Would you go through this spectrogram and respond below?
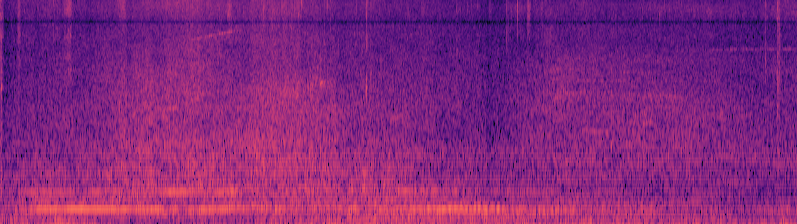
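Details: Road traffic roars continuously with a droning engine hum, and no animal can be heard.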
